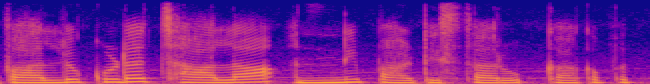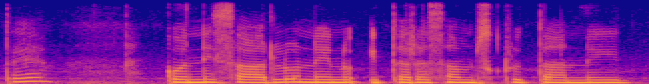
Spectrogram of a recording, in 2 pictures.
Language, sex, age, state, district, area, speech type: Telugu, female, 18-30, Telangana, Sangareddy, rural, spontaneous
